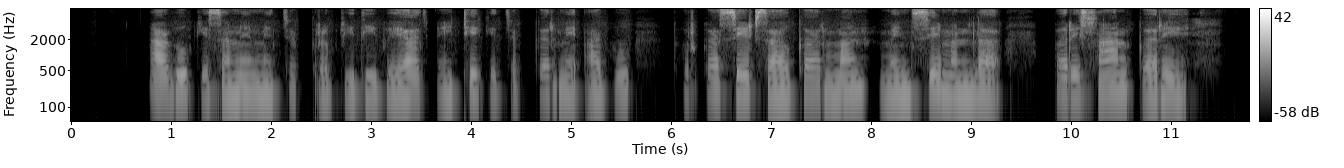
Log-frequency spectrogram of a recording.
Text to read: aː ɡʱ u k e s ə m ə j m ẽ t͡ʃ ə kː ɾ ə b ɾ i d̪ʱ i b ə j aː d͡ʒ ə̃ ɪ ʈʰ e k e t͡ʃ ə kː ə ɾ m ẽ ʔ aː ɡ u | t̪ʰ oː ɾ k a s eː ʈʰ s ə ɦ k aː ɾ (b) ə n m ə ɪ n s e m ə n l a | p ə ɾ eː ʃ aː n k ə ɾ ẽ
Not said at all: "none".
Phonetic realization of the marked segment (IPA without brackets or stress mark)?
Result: m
